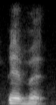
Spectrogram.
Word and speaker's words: pivot: how you pronounce sounds you just want to avoid thinking of that as an o sound and rather as a reduced vowel let's hear it from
